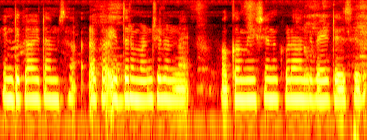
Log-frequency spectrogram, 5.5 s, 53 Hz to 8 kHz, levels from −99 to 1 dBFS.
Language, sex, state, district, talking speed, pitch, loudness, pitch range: Telugu, female, Andhra Pradesh, Sri Satya Sai, 130 wpm, 225 Hz, -15 LUFS, 220-230 Hz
